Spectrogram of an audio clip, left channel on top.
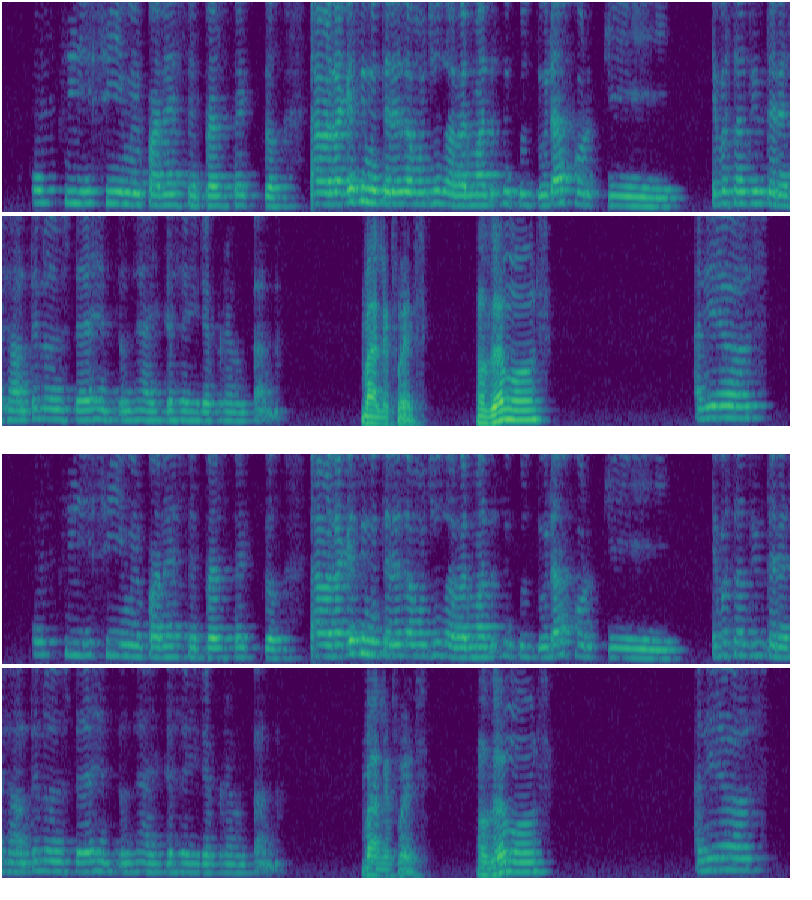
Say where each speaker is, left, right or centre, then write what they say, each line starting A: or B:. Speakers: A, on the left; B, on the left.
A: Sí, sí, me parece perfecto. La verdad que sí me interesa mucho saber más de su cultura porque es bastante interesante lo de ustedes, entonces ahí te seguiré preguntando.
B: Vale, pues. Nos vemos.
A: Adiós.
